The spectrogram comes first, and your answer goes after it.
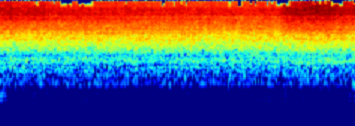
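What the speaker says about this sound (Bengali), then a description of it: "ডালটা এবার কড়াই এভাবে দিয়ে দেবো" Washed lentils tipped into a hot kadai hiss with a loud, steady sizzle that holds for the whole stretch and swells slightly near the end, with no talking over it.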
